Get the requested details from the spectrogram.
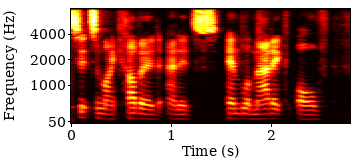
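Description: A man with an Australian accent, medium in pitch, with monotone, flat intonation. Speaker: marketing executive. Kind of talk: interview.

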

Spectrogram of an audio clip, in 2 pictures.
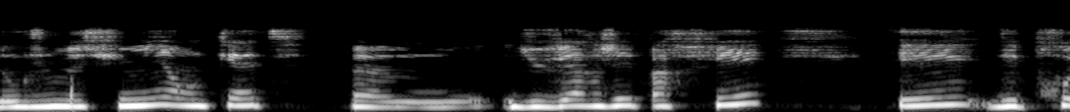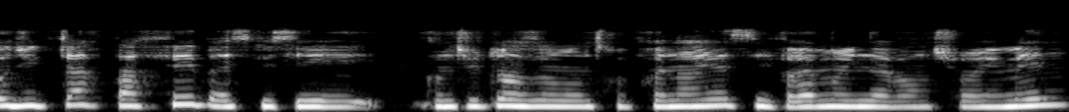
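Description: Her voice is fairly high and somewhat breathy. The woman talks fairly quickly with ordinary pitch variation. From Normandy, France. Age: 30s. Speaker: entrepreneur, food brand founder. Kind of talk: podcast interview. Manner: hesitant, many fillers.

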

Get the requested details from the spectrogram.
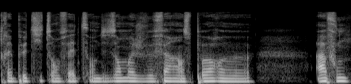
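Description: At a moderate pace, a woman speaks with a very deep, low pitch and monotone, flat intonation against a quiet background. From Paris suburbs, France. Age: 40s. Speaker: professional dancer. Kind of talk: casual interview.

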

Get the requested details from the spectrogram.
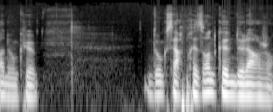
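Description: A man speaks in a dark, mellow tone. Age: 40s. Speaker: startup co-founder in second-hand clothing. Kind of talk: interview. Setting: trade show.

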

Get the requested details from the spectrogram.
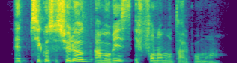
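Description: A woman's medium-pitched, somewhat breathy voice at a moderate pace, with fairly even intonation. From Mauritius. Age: 40s. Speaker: psychosociologist and rights advocate. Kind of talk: personal testimony. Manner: halting, frequent hesitations.

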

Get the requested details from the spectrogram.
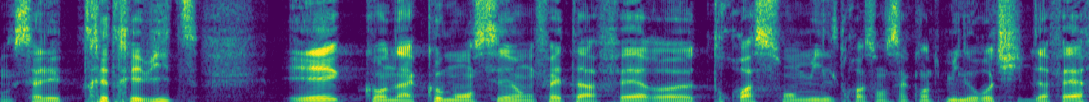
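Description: On a very clean recording with a silent background and a dry, close sound with no echo, a man speaks at a moderate pace in a dark, mellow tone with medium pitch and ordinary pitch variation. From eastern France, Moselle mining area. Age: 30s. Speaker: startup founder. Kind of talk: interview.

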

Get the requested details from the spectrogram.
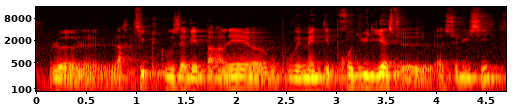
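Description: A man's pitch moves in an ordinary way. The room echo around him is audible. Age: 40s. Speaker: e-commerce agency CEO. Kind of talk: casual interview chat.

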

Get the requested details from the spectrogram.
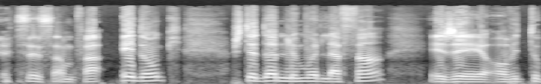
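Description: A man with ordinary pitch variation in a very clean recording with a silent background. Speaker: podcaster interviewing the host. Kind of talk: interview questions. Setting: outdoors in a garden. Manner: raised voice to cover surrounding sounds.

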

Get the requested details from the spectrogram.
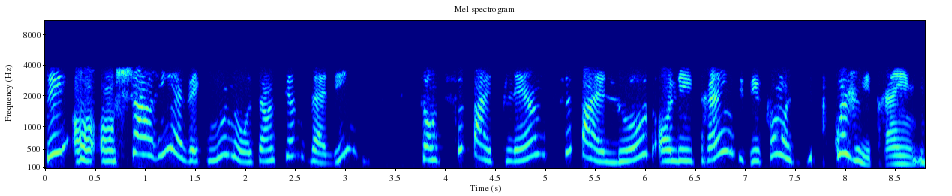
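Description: Speech moves at a fairly slow pace. Its pitch rises and falls very widely. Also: woman, high pitch for a woman. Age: 60s. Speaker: life coach. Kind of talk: interview.

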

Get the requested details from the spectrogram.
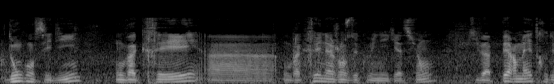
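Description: This man speaks at a fairly low pitch. Noticeable background noise runs behind him. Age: 20s. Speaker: founder of a social impact media outlet. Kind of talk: interview. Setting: live video stream with audience in the room. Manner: halting, many repetitions and fillers.

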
